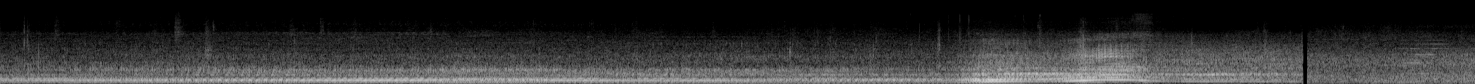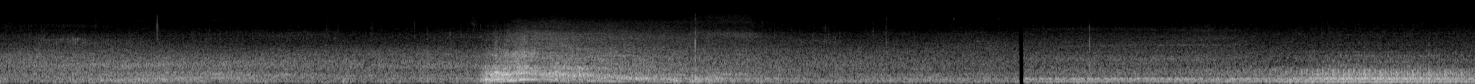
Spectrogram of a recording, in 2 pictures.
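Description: Aston Martin DBS Volante's 6.0-litre V12 idling, with a rev about ten seconds in that rises and falls back. A second sudden loud burst of revs comes about twenty seconds in and settles back to idle.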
